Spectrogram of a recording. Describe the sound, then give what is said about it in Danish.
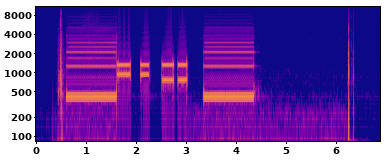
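Telephone dialing tones for a call to a talking clock: a long steady tone, a quick run of short beeps, then another long tone, with sharp clicks at the start and end. “der er nemlig en knap, hvor der står ring til frykkenklokken, og når man trykker på den, så lyder det sådan her.”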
